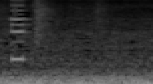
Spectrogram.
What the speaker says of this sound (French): je vous ai posé sur le réveil et du coup, je crois que j'ai activé un truc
